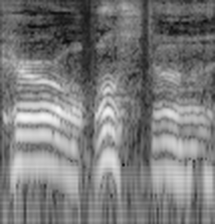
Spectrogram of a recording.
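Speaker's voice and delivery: big, loud booming voice. Retelling a man calling her name across a room, retelling a loud booming call. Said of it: "really loud".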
